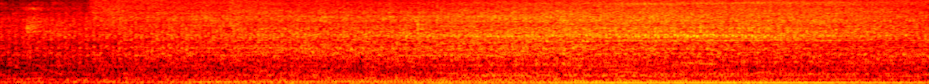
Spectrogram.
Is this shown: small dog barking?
no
